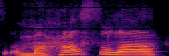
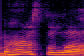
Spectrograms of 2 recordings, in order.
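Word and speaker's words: Mahershala: we all know this guy um oh maha mahala ali i know i did not say his name right and i practiced too um maher salah ali became the first muslim american to win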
